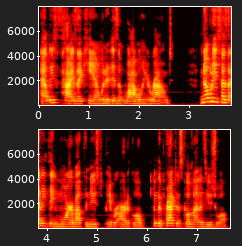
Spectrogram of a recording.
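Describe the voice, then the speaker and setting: A woman's voice: medium pitch, bright, forceful tone, poor audio. A woman reading a children's novel aloud expressively, as a teacher does for students.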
